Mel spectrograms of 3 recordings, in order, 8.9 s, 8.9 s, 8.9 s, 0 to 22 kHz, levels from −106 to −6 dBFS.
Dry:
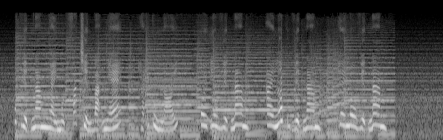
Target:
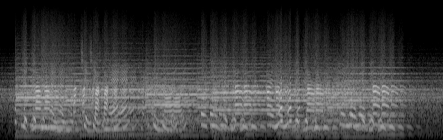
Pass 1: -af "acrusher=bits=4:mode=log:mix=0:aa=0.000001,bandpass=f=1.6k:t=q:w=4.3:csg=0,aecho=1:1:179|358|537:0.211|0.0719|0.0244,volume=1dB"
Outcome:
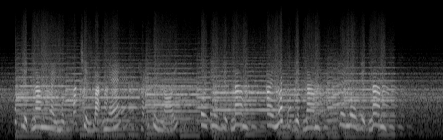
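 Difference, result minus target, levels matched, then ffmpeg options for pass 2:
echo-to-direct -12 dB
-af "acrusher=bits=4:mode=log:mix=0:aa=0.000001,bandpass=f=1.6k:t=q:w=4.3:csg=0,aecho=1:1:179|358|537|716|895:0.841|0.286|0.0973|0.0331|0.0112,volume=1dB"

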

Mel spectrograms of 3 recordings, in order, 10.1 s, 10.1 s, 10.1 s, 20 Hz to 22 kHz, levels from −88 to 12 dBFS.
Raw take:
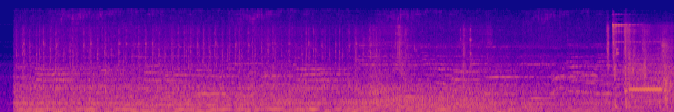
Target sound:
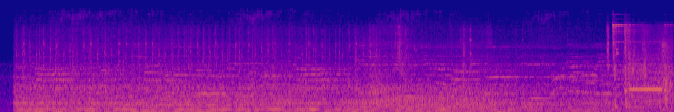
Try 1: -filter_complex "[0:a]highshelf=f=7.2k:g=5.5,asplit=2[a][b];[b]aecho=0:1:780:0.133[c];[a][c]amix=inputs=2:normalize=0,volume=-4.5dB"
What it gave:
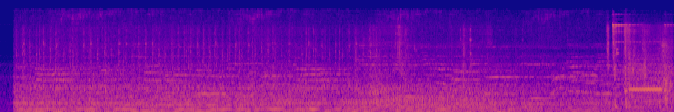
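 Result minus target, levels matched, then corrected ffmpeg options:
8000 Hz band +4.0 dB
-filter_complex "[0:a]highshelf=f=7.2k:g=-3,asplit=2[a][b];[b]aecho=0:1:780:0.133[c];[a][c]amix=inputs=2:normalize=0,volume=-4.5dB"

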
